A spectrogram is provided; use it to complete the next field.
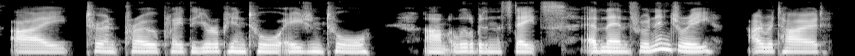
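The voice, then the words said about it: British accent. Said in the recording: “As you can tell from my accent, that's not where I'm originally from. I'm originally from the UK”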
